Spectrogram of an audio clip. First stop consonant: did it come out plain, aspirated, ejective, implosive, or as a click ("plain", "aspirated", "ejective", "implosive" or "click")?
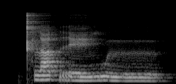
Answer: aspirated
